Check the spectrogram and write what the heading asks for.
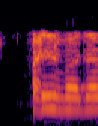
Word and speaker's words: الوداع: ماشاء اللہ، آپ لوگ بیٹھ جائیے، درست تلفظ بتائیے، الوداع یا الوداع؟ کچھ لوگ کہتے ہیں الوداع اور الوداع. – الوداع درست تلفظ ہے.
